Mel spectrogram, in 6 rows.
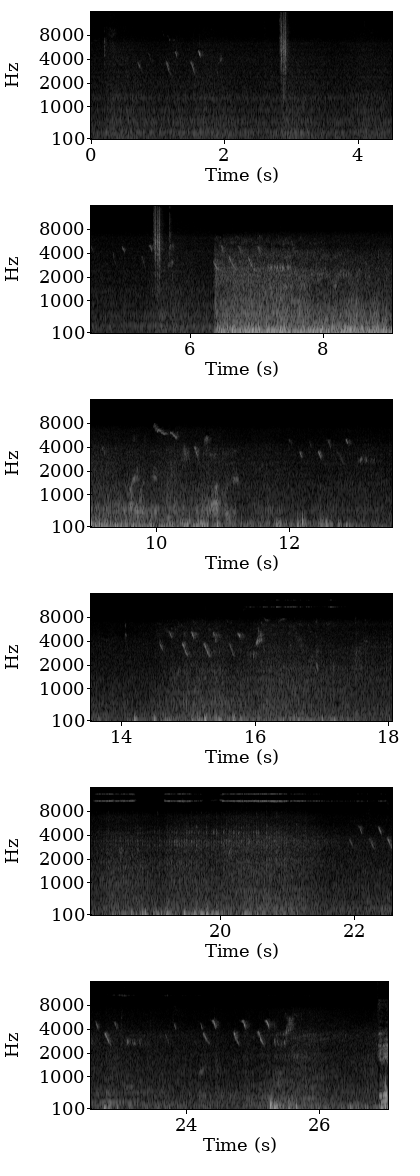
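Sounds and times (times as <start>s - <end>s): wind rumbling on microphone: 6.4s - 27.0s
vehicle passing: 13.4s - 27.0s.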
